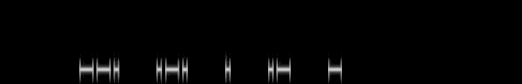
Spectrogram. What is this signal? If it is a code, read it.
Morse code, heard as a keyed tone, about 27 wpm, spaced as for 16 wpm, 700 Hz. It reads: GREAT
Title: 3x Character Spacing - Top 300 Words - 28wpm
